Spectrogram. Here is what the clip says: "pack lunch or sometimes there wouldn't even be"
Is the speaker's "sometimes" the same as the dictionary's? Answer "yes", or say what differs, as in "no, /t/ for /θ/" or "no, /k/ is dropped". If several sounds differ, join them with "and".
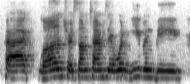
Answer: yes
